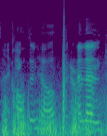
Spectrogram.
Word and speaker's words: Calton Hill: Yep, that's how you pronounce it. Calton Hill.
